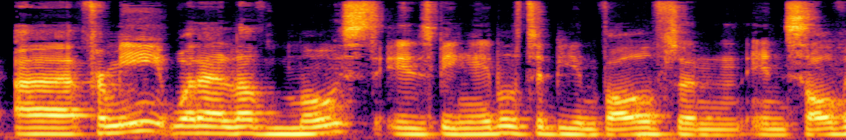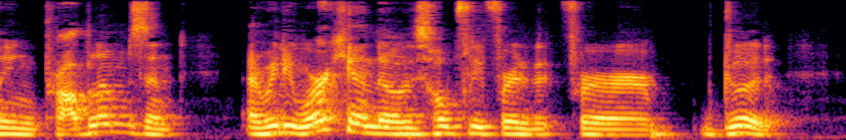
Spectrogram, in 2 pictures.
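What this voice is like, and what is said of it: Irish accent. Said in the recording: “Irish accent”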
